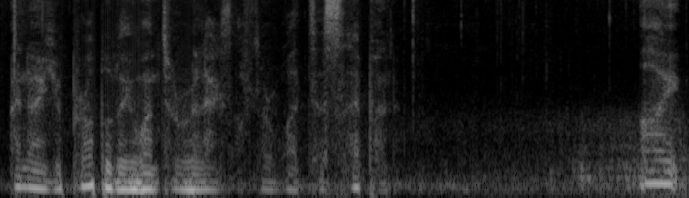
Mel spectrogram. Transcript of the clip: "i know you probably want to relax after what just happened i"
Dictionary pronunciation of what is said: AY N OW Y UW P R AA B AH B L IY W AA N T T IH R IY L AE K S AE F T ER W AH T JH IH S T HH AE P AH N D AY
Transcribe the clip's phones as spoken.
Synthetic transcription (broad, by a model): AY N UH Y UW P R AA B AH B L IY W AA N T T IH R IY L AE K S AE F T ER W AH T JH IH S HH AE P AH N AY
